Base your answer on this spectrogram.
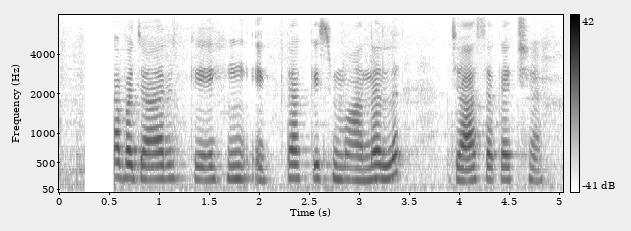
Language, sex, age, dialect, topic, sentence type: Maithili, female, 18-24, Eastern / Thethi, agriculture, statement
